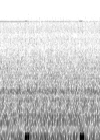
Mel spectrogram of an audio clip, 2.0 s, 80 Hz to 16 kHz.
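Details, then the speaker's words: 2007 Ford Freestar 4.2L after transmission rebuild, idling; gurgling, knocking, two dull low pops in the air box persist with everything disconnected; owner suspects the idle air control valve. "still look Popp s in the air box disconnected everything that's going to try with the idle a control valve"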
